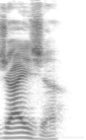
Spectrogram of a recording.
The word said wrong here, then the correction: Dryja: How would you say that? – Yeah, Tadge Dreja, Tadge Dreja, Dryja. Tad That's a beast of a last name.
